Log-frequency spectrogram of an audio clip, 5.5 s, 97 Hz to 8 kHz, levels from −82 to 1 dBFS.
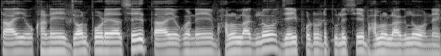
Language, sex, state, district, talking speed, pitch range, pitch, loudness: Bengali, male, Jharkhand, Jamtara, 175 wpm, 135-145 Hz, 140 Hz, -14 LUFS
